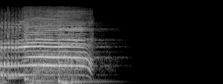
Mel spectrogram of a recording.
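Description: A man's voice holding one long, wavering sung note that falls at the end and stops about a second in.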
